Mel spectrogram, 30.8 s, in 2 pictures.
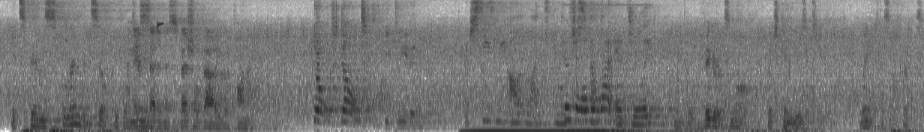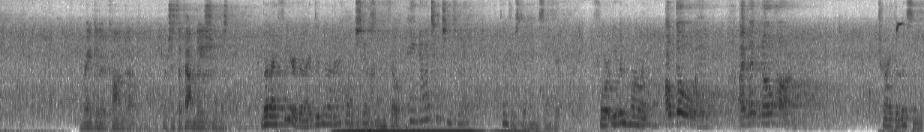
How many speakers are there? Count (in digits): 5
